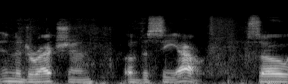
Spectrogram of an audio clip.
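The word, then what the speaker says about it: cout: prints out hello world C C out is how it's pronounced but what it stands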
